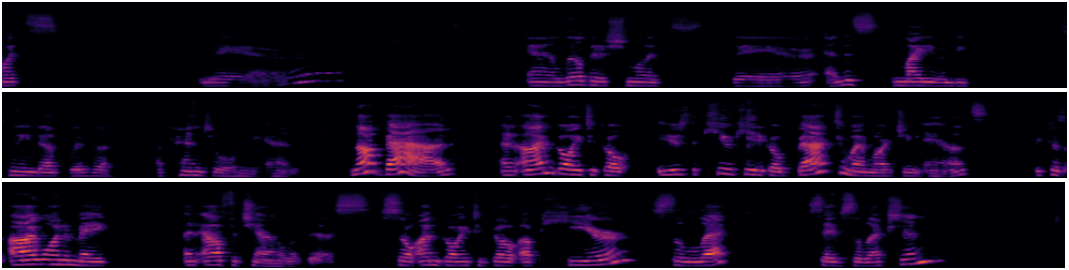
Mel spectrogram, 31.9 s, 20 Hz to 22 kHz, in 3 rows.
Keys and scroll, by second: 0.0 x, 17.9 q, 31.5-31.9 typing.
